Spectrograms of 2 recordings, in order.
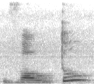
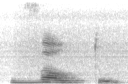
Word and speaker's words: volto: When you have L in this position, between a vowel and a consonant, you're probably gonna pronounce this just like U, a soft U. Volto, volto.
